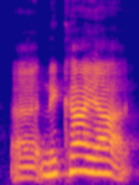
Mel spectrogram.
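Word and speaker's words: Νίκαια: இந்த நகரம் வந்து இப்பொழுது வந்து துருக்கியில் இருக்கிற டர்க்கியில் இருக்கிற இஸ்னிக் என்ற நகரத்தில், அது பழைய பேர் வந்து நிக்காயா என்று, அதாவது கிரேக்க மொழியில் நிக்காயா NIKAIA என்று ப்ரொனவுன்ஸ் பண்ணி எழுதி வைத்திருக்கிறார்கள்.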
